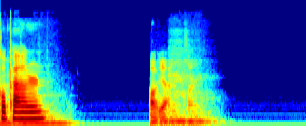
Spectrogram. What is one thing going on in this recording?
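A middle-aged woman speaks through a microphone.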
